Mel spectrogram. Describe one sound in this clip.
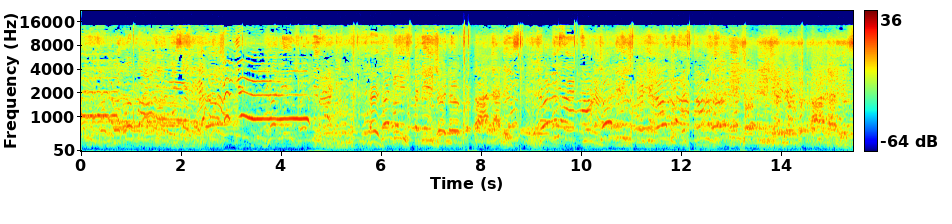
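A crowd cheers and shouts with excitement.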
